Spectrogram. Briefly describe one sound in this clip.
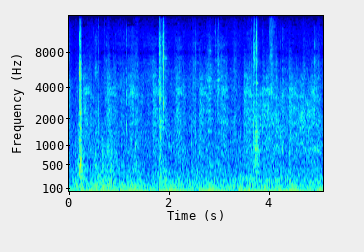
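Metal parts rattle and clink as an engine is worked on by hand.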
